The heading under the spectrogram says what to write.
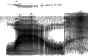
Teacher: The word you start rounded and end rounded.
